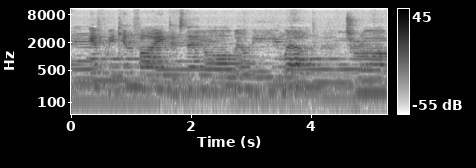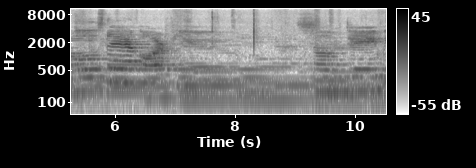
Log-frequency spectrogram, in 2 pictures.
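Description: Live musical-theatre singing with a pit orchestra accompanying.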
